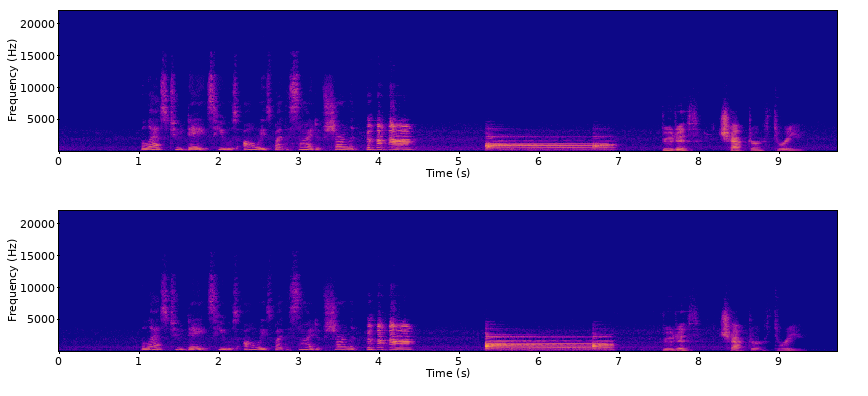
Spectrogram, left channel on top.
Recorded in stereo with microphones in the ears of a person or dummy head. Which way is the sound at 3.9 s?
65° left (ahead or behind).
